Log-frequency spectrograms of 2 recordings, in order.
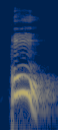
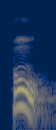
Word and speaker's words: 不: very good so because book is first time so oh press first is tall second tongue and the third time it will keep boo keep the original pronunciation boo for example we say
